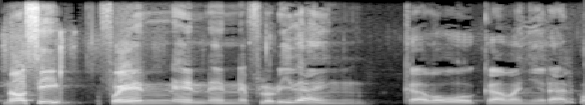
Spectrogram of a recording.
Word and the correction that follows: Cañaveral: ¿cómo se dice? Cabo Cañaveral. Cañaveral. ¿Cómo dije Cabañeral. ok, vale.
